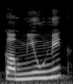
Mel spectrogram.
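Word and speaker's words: communiqué: What is communic? देखिए, communicate is another thing. Communic. Now after E you won't pronounce the complete E because there is this symbol on top of it, right?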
